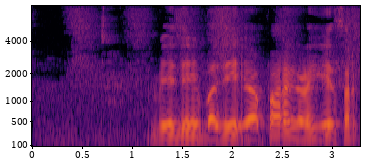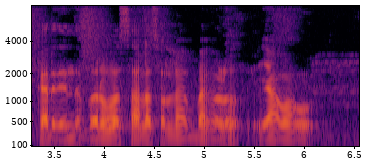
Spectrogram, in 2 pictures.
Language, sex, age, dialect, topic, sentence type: Kannada, male, 46-50, Central, agriculture, question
